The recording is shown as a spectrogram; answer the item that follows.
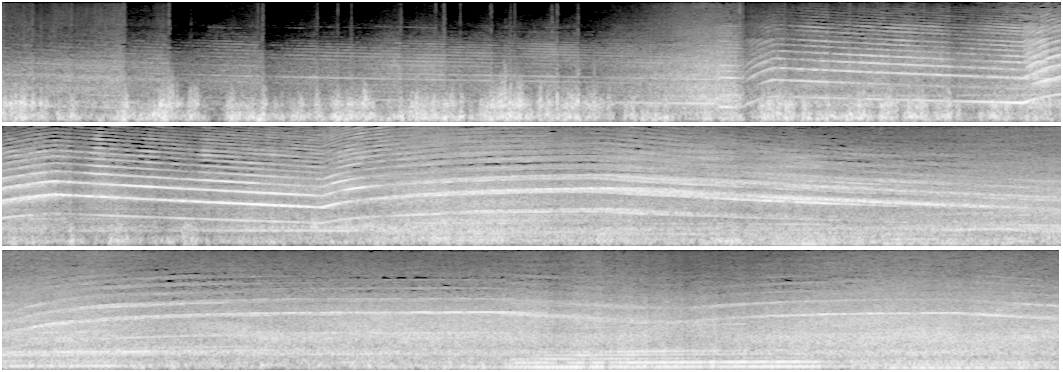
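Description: Fire truck siren coming closer. After several seconds of gusty wind noise on the microphone, the siren starts with quick rising-and-falling sweeps, then slows into long, repeated rise-and-fall wails. A low rumble builds under it near the end.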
